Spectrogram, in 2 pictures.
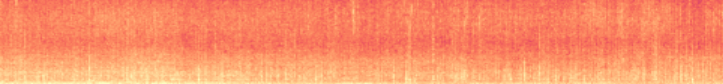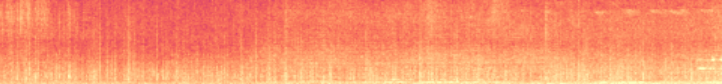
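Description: Steady rain falling on a wet road and roadside foliage, an even hiss throughout. A faint engine hum joins in a little after the middle.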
